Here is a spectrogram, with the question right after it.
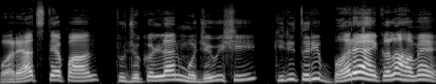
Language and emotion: Goan Konkani, happy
